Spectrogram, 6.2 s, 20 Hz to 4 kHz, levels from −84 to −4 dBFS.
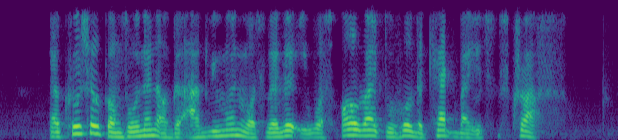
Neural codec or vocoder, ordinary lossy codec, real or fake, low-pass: codec, 16 kHz, 2 kbps, FreqCodec, smaller model; Opus, 64 kbps; fake; 3.6 kHz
